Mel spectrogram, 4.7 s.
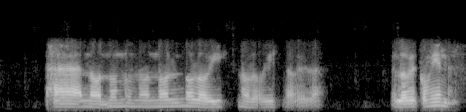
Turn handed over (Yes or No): Yes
